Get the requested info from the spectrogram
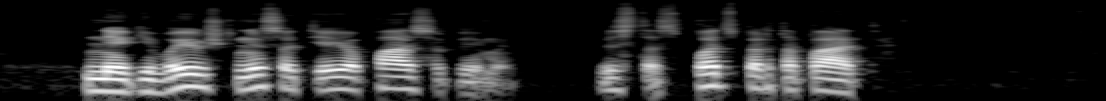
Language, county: Lithuanian, Vilnius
